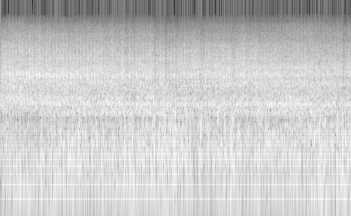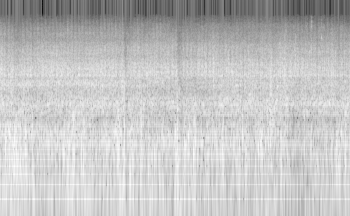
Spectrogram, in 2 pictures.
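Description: Honda ATV engine running steadily under light throttle while riding along a dirt trail, with the rough-ground clatter of the machine mixed in.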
